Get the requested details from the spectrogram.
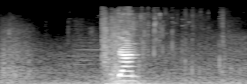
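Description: A heavy body lands hard on pavement with a thud.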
